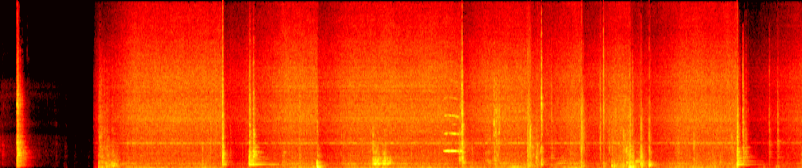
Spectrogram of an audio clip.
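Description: Wood-fired steam boiler hissing and rushing steadily, fire in the firebox and escaping steam, starting about two seconds in. Scattered knocks and scrapes of a shovel feeding sawdust into the firebox run through it.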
